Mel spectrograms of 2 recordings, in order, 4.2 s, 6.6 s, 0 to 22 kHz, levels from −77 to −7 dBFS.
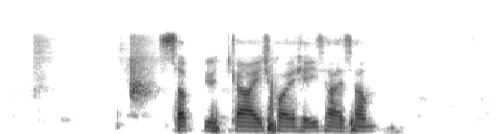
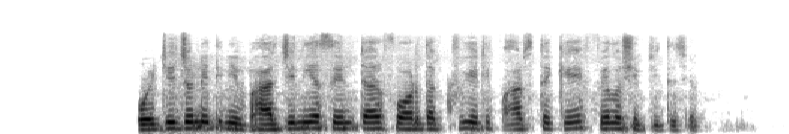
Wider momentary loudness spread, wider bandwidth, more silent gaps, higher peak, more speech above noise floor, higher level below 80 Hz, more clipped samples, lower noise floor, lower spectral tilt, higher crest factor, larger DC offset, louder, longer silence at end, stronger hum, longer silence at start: about the same, 10 LU vs 12 LU; about the same, 8.4 kHz vs 8 kHz; neither; second, -6 dBFS vs -2 dBFS; second, 51 dB vs 74 dB; about the same, -62 dBFS vs -58 dBFS; neither; second, -76 dBFS vs -90 dBFS; second, -4 dB/octave vs -7 dB/octave; first, 22 dB vs 16 dB; neither; second, -25 LUFS vs -17 LUFS; first, 0.9 s vs 0.75 s; neither; second, 0.3 s vs 1.15 s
